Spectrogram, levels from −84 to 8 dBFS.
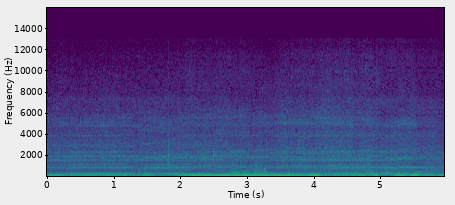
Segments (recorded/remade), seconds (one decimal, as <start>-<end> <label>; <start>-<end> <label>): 0.0-1.3 recorded; 1.3-3.5 remade; 3.5-4.8 recorded; 4.8-6.0 remade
